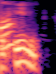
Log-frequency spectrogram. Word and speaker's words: Martínez: ¿O cuál Martínez. – Es su apellido? Digo. Oh, Martínez, con Z al último. – Martínez. Así es.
